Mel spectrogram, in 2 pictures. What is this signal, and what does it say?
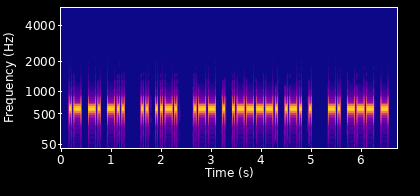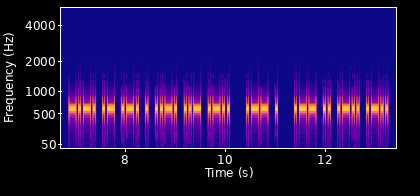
Morse code, heard as a keyed tone, about 25 wpm, 600 Hz. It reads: AND IF WE'RE NOT CAREFUL WE WILL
